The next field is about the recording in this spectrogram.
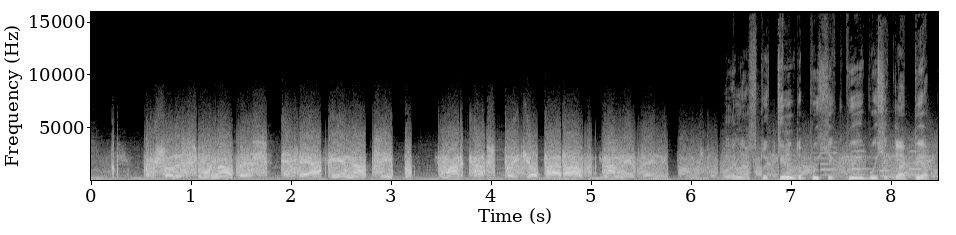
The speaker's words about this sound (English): his partners are driving an unmarked car through the mountains when they hear the dispatch radio crackle.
